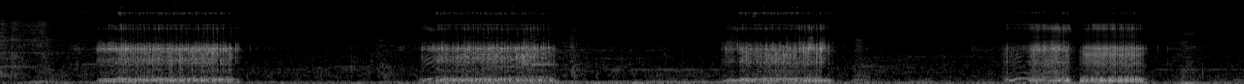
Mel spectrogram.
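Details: Scottish Fold cat snoring: loud, rough snores about 20 a minute, slightly irregular, with quiet pauses between; heavy snoring.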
